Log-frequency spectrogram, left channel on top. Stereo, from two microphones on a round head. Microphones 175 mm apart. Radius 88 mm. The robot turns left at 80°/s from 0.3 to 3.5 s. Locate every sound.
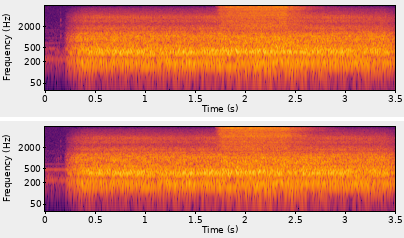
1.7 s a hiss: 165° right, 9 m; by 2.5 s 130° left, 9 m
